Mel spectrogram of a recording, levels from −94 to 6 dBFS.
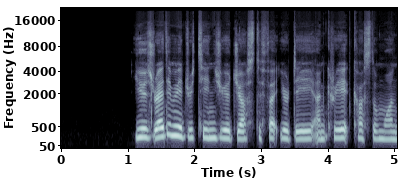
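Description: No technical faults can be heard in this speech recording, so there is nothing to place in time order.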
